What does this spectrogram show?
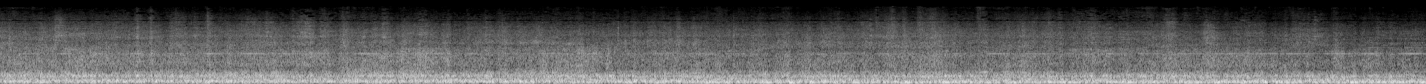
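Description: Double-stack intermodal container cars of a freight train rolling past at speed: a loud, steady rumble of steel wheels on the rails with irregular clicks, and a thin steady high tone running under it.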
